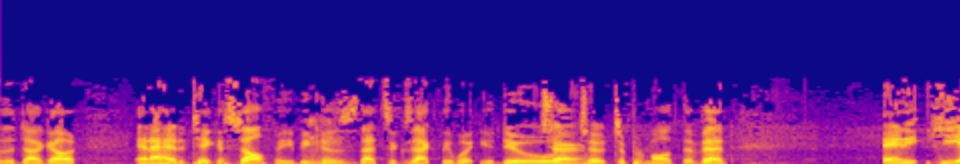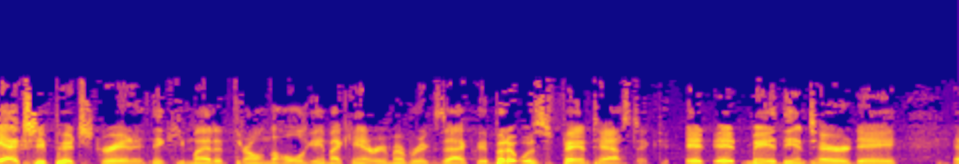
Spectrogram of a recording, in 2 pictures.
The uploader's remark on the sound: live at the MN state fair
